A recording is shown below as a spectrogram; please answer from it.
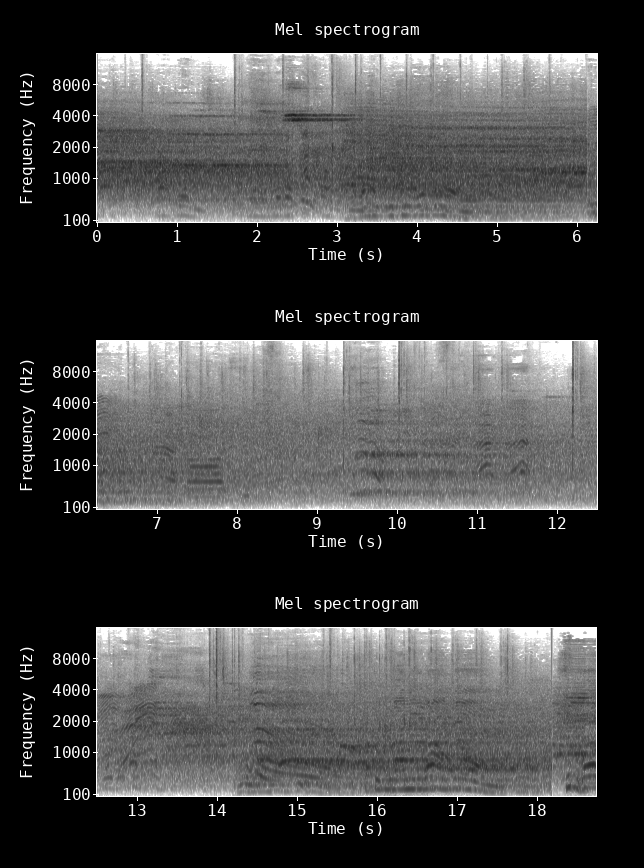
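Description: Sepak takraw ball being kicked and headed during a rally: a few sharp knocks scattered through, over voices of players and spectators.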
